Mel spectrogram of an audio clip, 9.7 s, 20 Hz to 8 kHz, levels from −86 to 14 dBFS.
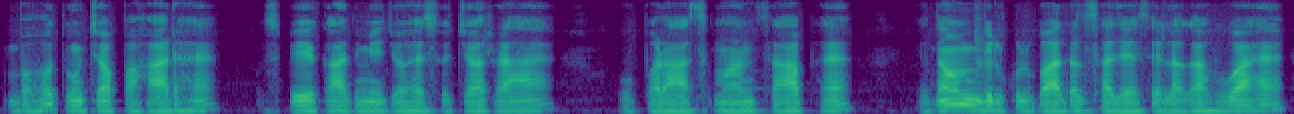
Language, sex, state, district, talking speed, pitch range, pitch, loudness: Hindi, male, Bihar, Sitamarhi, 155 wpm, 80-95 Hz, 85 Hz, -23 LUFS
